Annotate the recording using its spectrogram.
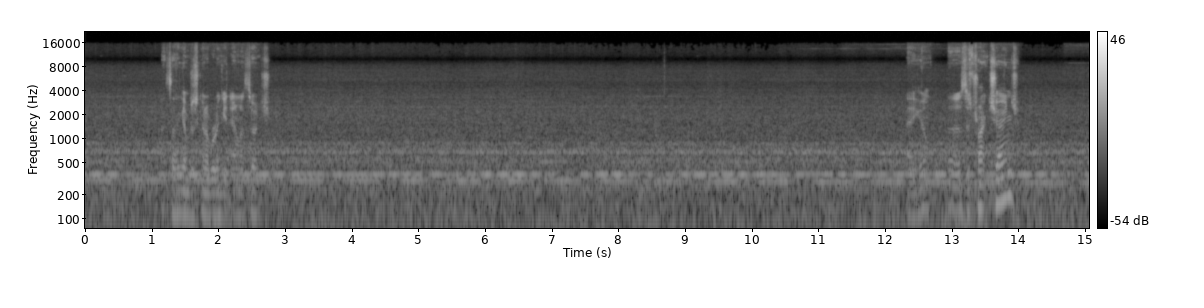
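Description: An electric train hums steadily as it rolls along.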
